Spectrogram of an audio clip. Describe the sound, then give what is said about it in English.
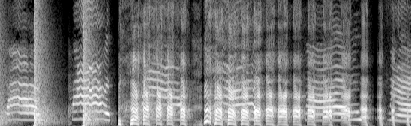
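A human voice imitates a cat, letting out two drawn-out yowls followed by a rapid string of short, loud, bouncing meows, insistent. “Meow! Meow! Meow! Meow! Meow! Meow!”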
